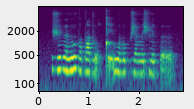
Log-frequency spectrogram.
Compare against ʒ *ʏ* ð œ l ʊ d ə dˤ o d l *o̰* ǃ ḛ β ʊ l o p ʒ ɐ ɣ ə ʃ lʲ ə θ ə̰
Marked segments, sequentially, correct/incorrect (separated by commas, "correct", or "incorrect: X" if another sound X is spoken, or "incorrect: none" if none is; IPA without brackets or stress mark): correct, correct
